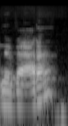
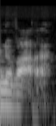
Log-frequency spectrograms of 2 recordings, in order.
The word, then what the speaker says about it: Nevada: twice over, is it Nevada or Nevada? It's Nevada, and if you say Nevada, you're a fucking idiot, and say it right.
